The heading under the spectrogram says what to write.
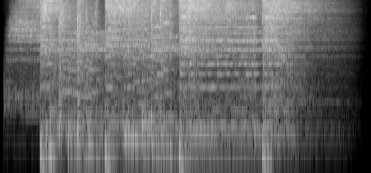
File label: Victory; MLB Power Pros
